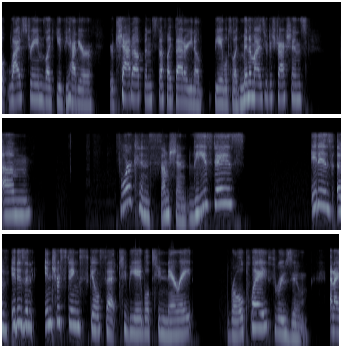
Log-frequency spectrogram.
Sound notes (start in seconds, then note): none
